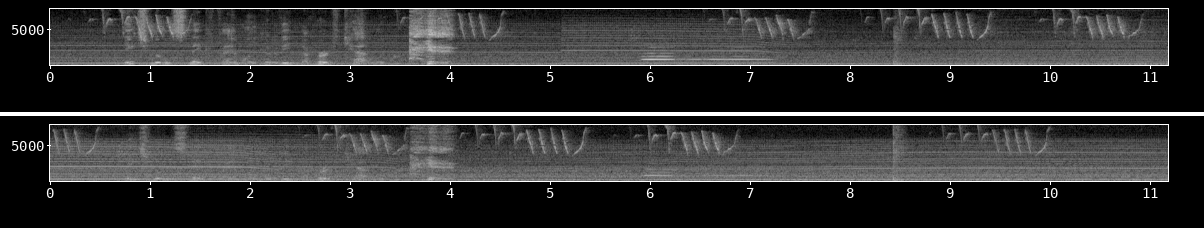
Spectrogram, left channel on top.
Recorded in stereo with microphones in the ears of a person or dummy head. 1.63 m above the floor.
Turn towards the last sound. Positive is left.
turn(degrees=-85)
